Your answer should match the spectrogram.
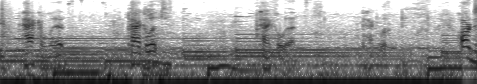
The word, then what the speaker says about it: Pacolet: That I believe that I know the correct way to say PAK-let.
